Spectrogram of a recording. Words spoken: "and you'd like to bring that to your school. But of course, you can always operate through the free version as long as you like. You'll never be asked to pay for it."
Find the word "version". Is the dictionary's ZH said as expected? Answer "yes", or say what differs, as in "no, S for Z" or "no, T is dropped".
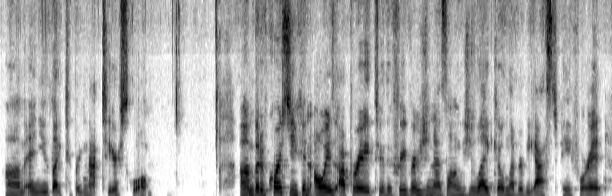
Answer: yes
